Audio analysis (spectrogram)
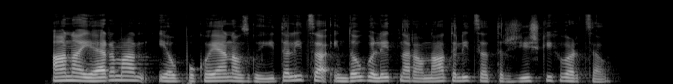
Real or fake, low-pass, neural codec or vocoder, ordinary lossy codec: real; 10.8 kHz; none; none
